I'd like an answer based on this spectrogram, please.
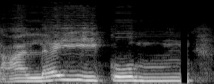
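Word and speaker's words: عليكم: Alai, jangan alai, tapi alaikum. Ada mim mati, ketemu mim, namanya mislain, ya, idgham mislain.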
